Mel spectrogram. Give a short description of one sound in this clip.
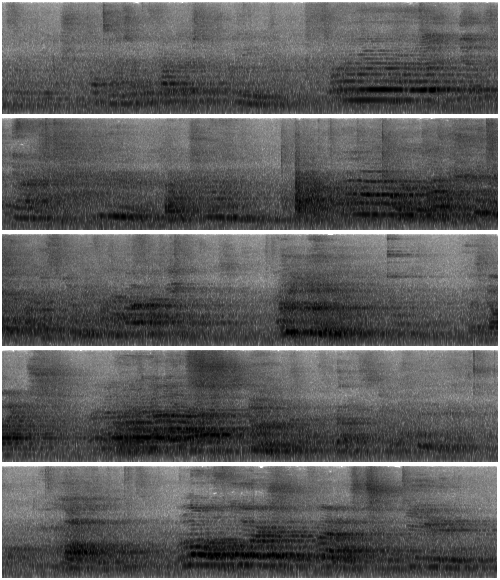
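Young performers speak and call out with animation in an echoing room.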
